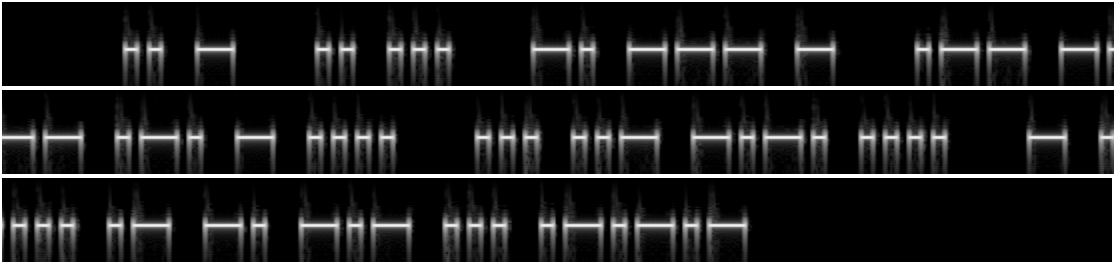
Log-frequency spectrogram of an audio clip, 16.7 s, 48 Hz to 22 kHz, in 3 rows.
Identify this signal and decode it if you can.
Morse code, heard as a keyed tone, about 21 wpm, 700 Hz. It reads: IT IS NOT WORTH SUCH THANKS.
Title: Sentences from Top 1000 Words - Review Part 3 - 20wpm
